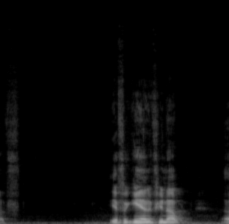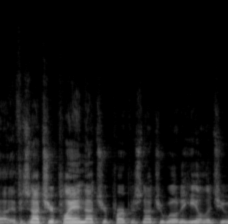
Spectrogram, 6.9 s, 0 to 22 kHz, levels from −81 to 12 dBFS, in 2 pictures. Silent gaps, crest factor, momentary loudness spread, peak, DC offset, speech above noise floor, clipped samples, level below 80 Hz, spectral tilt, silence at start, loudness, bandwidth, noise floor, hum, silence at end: none; 20 dB; 13 LU; -6 dBFS; under 0.1%; 33 dB; under 0.1%; -54 dBFS; -6 dB/octave; 0 s; -25 LUFS; 13.5 kHz; -58 dBFS; none; 0 s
